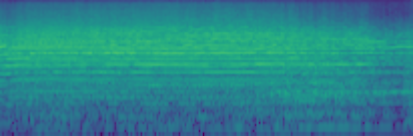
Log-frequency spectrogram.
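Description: Orchestral bridge music between scenes of a radio drama: loud sustained chords held for several seconds, shifting to a new chord near the end.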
